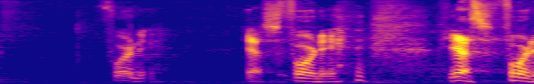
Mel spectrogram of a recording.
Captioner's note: chuckles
